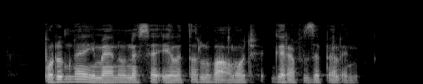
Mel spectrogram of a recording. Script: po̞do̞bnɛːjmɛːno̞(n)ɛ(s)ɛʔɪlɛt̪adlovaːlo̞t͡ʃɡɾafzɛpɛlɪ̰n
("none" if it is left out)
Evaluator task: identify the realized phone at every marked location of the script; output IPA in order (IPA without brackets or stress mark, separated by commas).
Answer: n, s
